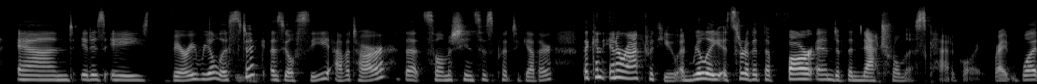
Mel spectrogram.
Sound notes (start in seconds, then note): none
